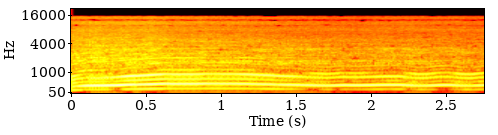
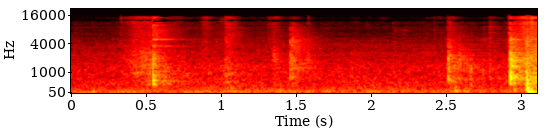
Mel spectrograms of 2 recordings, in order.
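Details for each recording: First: Stihl MS 362 chainsaw, about 7 years of hard use, brought in hard to start and low on power, after servicing: starts well and runs excellent cutting very hard wood (maple or oak), strong steady high buzz sagging slightly and recovering as chain bites; normal running under load. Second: Stihl MS 362 chainsaw, about 7 years of hard use, brought in hard to start and low on power, tested unchanged outdoors in cold wet weather: about ten starter-cord pulls, engine never catches, gas smell; no start.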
